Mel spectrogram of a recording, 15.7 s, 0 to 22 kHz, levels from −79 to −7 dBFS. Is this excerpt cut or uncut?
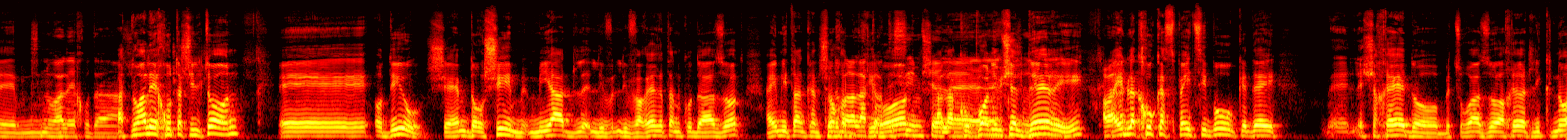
uncut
